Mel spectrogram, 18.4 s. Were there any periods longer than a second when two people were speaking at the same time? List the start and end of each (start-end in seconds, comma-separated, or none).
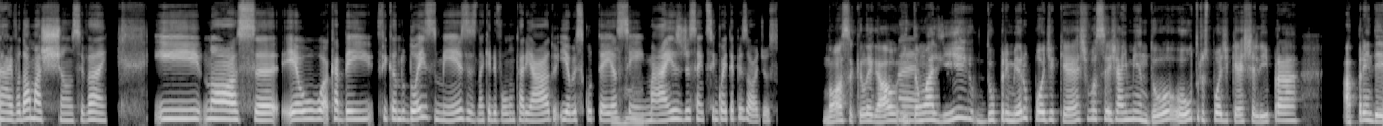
none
